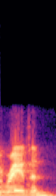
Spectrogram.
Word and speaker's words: Ravn: okay i mean it's it's actually a town it's a danish name and people don't know how to pronounce it so i just say raven it's easier uh uh how do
